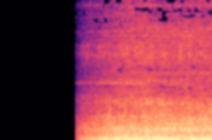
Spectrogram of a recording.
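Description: Silence, then about three-quarters of a second in a loud, steady rushing whoosh with a low rumble underneath fades in quickly: the sound effect of a flying fireball in a logo intro.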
